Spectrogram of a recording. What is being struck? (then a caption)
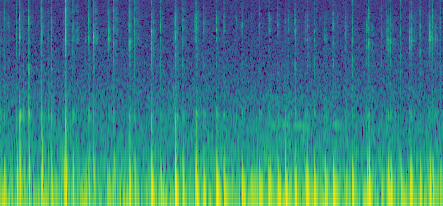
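Plastic detangling hairbrush. A blue hollow plastic detangling hairbrush is held close and its shell is tapped and scratched with fingernails. Quick, irregular, dry clicks and soft scratches come in a dense stream, each click short with a low thump and bright tick.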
